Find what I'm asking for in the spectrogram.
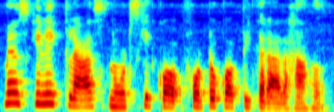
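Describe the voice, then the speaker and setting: A woman's voice: fairly low pitch, big pitch swings, moderate pace, a little mellow. Young male student, read by a woman: blunt, firm, loyal friend, matter-of-fact delivery in a family story. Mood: earnest.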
